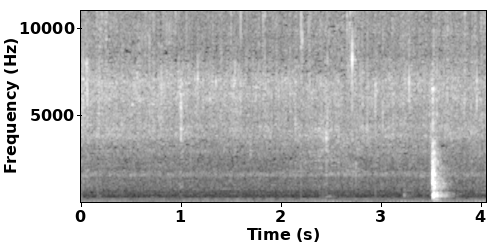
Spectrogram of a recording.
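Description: Chopped onion, green chilli, garlic and capsicum frying in oil in a steel kadhai, with a steady sizzle. About three and a half seconds in, a single sharp knock, as the wooden spatula strikes the pan.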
